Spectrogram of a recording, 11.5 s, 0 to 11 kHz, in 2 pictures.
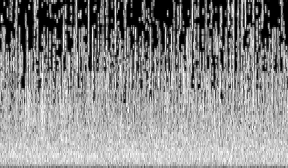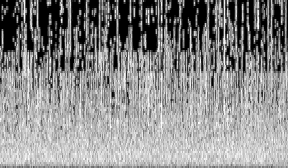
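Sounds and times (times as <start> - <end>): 
torrential downpour: 0.0 - 11.5.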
